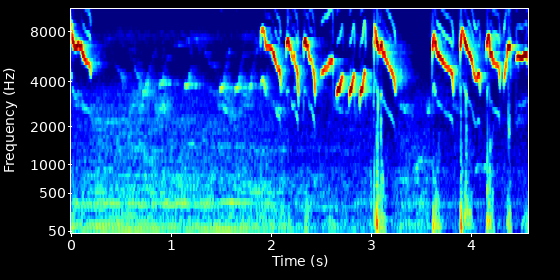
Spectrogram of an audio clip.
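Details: White-eye song played as a lure to get reluctant pet white-eyes singing: high, thin whistled notes sliding downward, a lone note at the start, then two rapid bursts of repeated descending slurs with faint clicks.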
